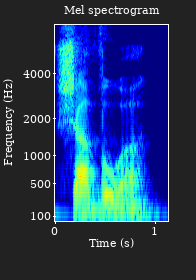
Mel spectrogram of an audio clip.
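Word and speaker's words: שבוע: I believe it's pronounced Shavua with a V, a hard V.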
